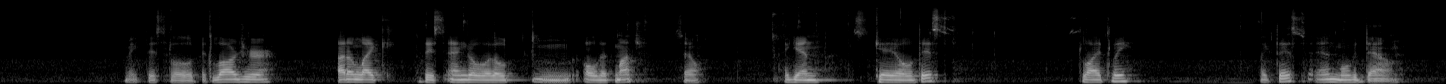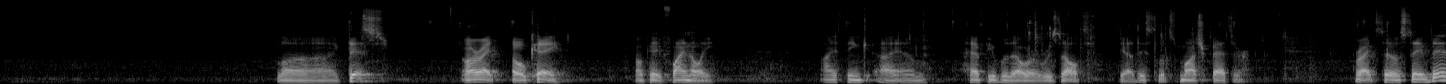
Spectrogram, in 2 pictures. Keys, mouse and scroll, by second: 9.1-9.5 typing, 12.6 t, 25.3 w, 26.2 w, 28.1 ctrl+s.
